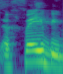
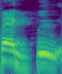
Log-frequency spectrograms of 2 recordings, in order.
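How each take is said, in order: First: The G sound is left silent in the name. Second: The G sound is pronounced in the name. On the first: This is how it is said in Igbo. The speaker calls it right. "in Igbo the G is silent" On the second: This is how friends mispronounced it. The speaker calls it wrong. "it's not a"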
